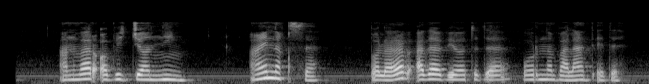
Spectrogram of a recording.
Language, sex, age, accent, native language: Uzbek, female, under 19, Qashqadaryo, Uzbek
